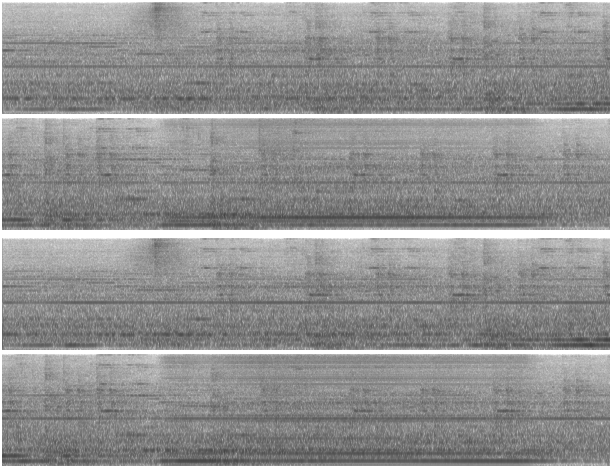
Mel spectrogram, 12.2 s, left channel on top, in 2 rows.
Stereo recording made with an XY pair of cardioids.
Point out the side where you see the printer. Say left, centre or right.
centre.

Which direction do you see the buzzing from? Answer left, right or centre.
right.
